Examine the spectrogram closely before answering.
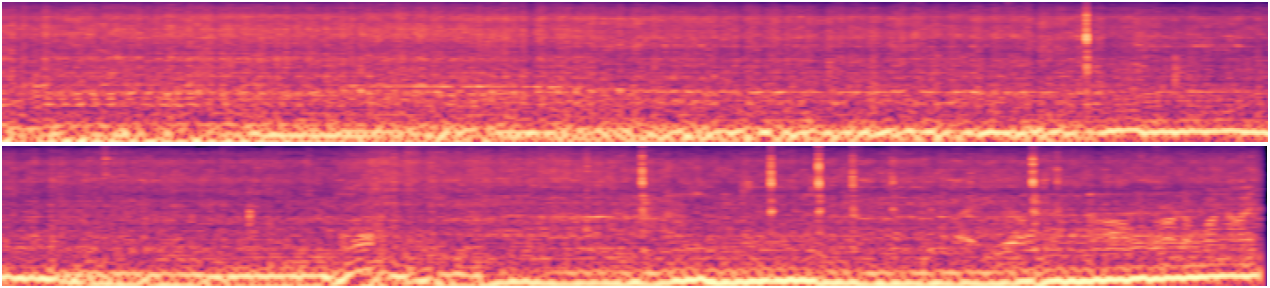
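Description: Gravel and stones crackle under the tyres.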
